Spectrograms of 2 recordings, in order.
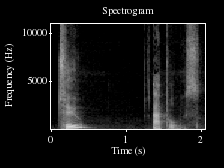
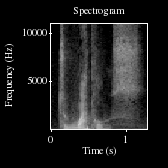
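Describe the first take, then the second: First: The words are said separately with no linking sound. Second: A w sound links the two words together. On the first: "you almost never hear those words pronounced like that" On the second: "we hear the w in two apples"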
